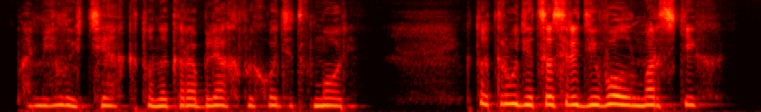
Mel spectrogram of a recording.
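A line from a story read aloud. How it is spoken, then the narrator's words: Soft whispering. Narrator (Russian): И губы ее тихонько шептали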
